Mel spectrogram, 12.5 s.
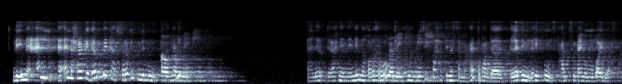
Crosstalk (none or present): present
